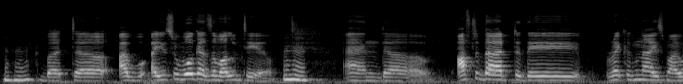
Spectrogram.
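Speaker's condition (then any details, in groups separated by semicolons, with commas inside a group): No condition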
